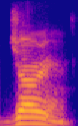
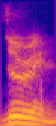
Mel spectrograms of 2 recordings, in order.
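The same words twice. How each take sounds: First: The word begins with a 'j' sound. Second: The word begins with a plain 'd' sound. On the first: The speaker calls it right. "you pronounce it as a J" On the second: The speaker calls it wrong. "not during"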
